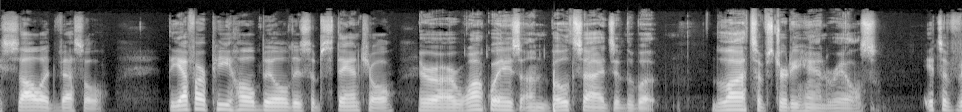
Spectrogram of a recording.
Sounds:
speech

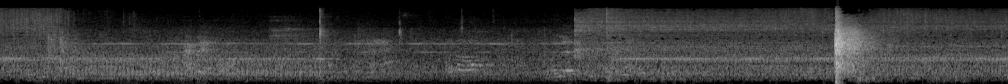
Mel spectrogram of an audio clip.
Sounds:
pump (liquid), water

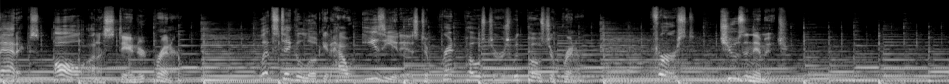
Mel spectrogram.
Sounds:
speech, music

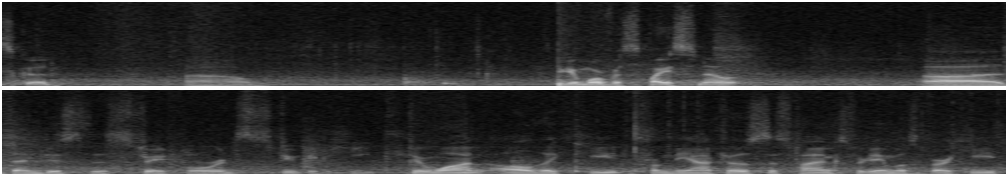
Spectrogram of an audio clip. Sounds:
speech

